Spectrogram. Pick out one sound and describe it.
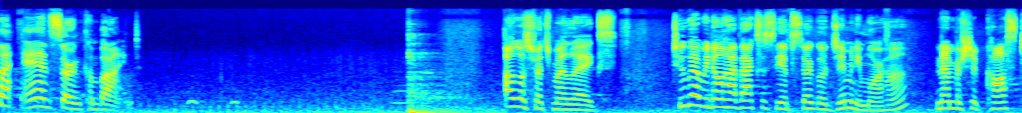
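A young woman speaks casually and with a light, joking tone.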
